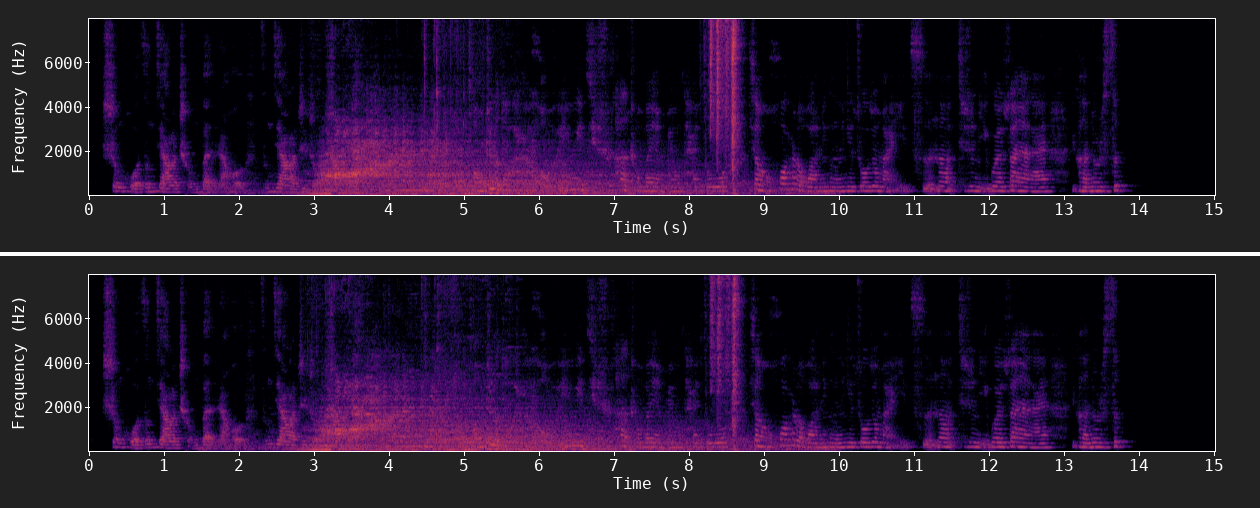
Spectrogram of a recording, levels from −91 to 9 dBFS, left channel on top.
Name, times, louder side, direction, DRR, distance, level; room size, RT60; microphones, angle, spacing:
voice 1, 0.2-4.1, right 1 dB, ahead, -6 dB, 0.9 m, -50 dB
sound 1, 1.4-10.0, right 2 dB, 45° right, 0.3 m, -49 dB
sound 2, 3.0-9.2, left 2 dB, 80° left, 1.0 m, -45 dB
sound 3, 4.1-5.4 8.1-8.7, left 8 dB, 55° left, 0.3 m, -39 dB
voice 2, 4.7-13.7, left 1 dB, 25° left, -3 dB, 0.8 m, -48 dB
2.3 x 2.3 x 2.3 m, 0.38 s
head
